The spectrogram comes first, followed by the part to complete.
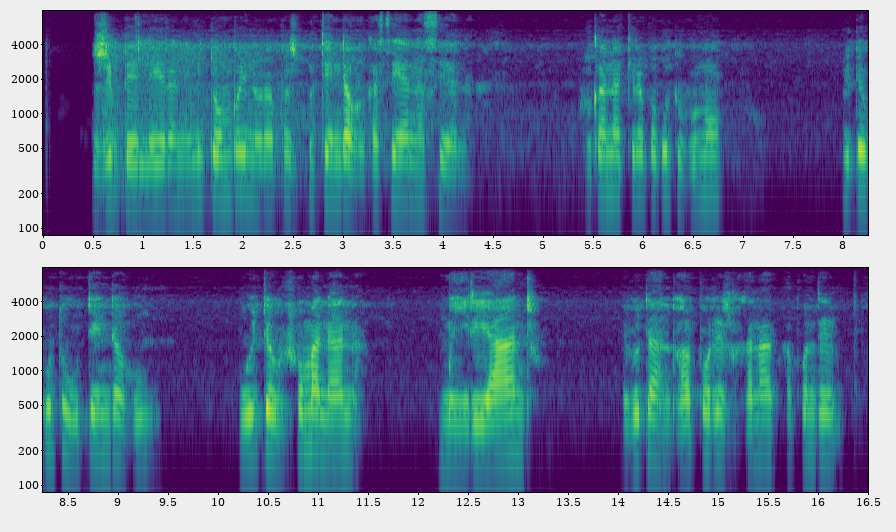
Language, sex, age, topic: Ndau, female, 18-24, education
